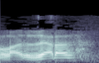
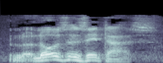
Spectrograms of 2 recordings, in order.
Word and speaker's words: Los Zetas: The Zetas, that's the, how do you pronounce it, La Zeta? Los Zetas. Los Zetas, okay.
